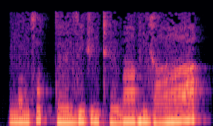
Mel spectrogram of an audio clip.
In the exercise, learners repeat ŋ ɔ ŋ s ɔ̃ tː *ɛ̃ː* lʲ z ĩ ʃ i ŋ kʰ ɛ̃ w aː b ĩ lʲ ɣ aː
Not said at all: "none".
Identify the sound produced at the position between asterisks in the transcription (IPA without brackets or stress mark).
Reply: ɛ̃ː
